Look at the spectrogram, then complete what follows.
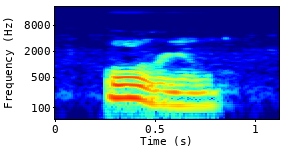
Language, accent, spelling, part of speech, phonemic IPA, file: English, Southern England, oriel, noun, /ˈɔːɹiəl/, LL-Q1860 (eng)-oriel.wav
- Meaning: 1. A large polygonal recess in a building, such as a bay window, forming a protrusion on the outer wall 2. A small apartment next to a hall, used for dining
